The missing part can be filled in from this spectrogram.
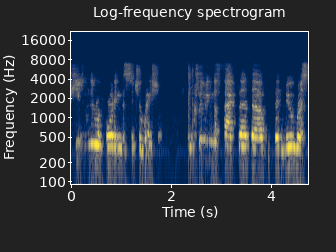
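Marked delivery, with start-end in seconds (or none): none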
